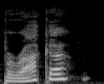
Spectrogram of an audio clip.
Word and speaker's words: Baraka: Baraka? Am I saying that right? – Yeah.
